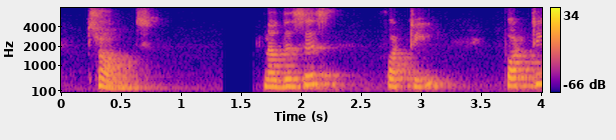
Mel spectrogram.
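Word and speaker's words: trente: Make sure you do pronounce, everyone, tront.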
